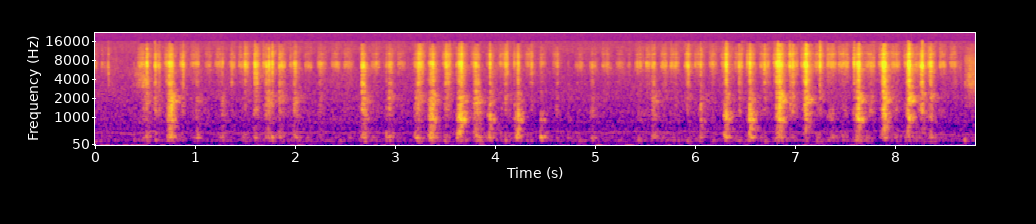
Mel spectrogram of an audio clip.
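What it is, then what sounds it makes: Scratch-art paper sheet being scratched. A pointed wooden stylus held in the fingers scratches across a flat, solid, black-coated scratch-art sheet over rainbow foil, about A4 size, lying on a table. Quick, dry scraping strokes come in irregular clusters of bright, rasping ticks with short pauses between them. The sound is quiet overall, and each stroke stops almost at once.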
